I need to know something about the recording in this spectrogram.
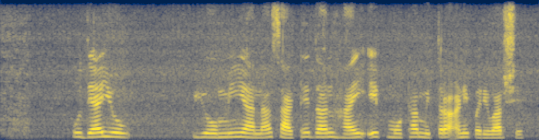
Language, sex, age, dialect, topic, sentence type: Marathi, male, 60-100, Northern Konkan, banking, statement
